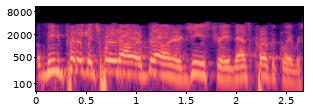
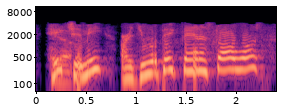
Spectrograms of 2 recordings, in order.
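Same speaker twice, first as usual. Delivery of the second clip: patronizing, condescending, pitched-up talking-down tone; 5 semitones higher than usual. Speaker imitates an adult talking to a kid, in a mock condescending tone. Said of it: "This really condescending, patronizing tone".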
